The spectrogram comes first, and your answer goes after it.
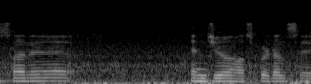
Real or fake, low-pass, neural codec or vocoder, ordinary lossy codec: fake; 7.2 kHz; codec, 16 kHz, 16 kbps, FunCodec, trained on Chinese and English, 50 frames a second; Opus, 16 kbps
